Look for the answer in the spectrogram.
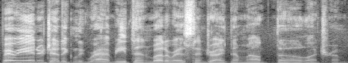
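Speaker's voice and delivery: ordinary delivery, nothing marked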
